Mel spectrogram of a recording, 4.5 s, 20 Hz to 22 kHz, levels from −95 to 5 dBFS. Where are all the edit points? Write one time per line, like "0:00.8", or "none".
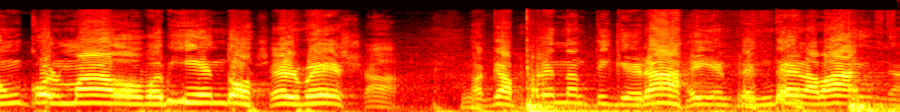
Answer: none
